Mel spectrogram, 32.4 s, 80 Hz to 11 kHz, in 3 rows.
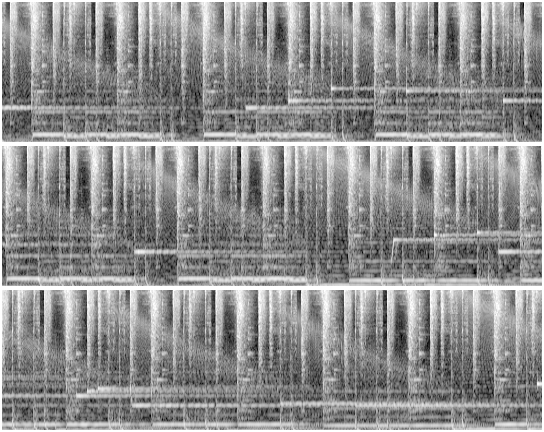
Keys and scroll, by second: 11.6 space, 20.3 ctrl+z, 21.4 ctrl+z, 21.9 ctrl+t, 22.5 ctrl+z, 24.7 ctrl+z, 25.3 ctrl+t, 25.9 ctrl+z, 26.6 ctrl+z, 27.5 ctrl+z, 32.3 ctrl+z.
